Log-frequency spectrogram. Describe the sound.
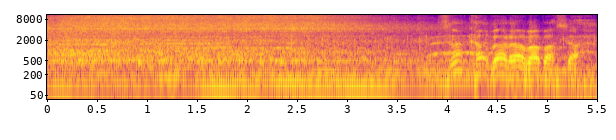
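A loud, dense roar of an audience during a sermon fills the first few seconds, then individual voices break out in high, rising and falling screams and shouts near the end.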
